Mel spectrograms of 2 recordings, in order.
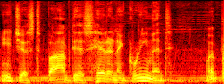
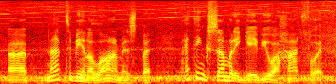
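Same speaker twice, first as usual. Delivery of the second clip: usual speaking voice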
